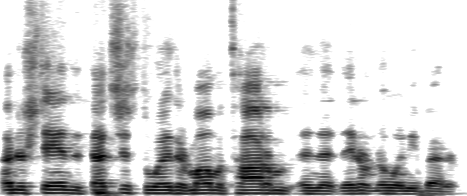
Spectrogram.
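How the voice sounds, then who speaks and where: A man's voice: mid-range voice, fairly even intonation, fast, fairly bright tone. A man co-hosting a casual recap chat, often repeating and restarting his phrases. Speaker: co-host.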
